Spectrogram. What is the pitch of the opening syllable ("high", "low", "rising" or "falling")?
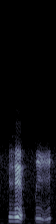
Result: falling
